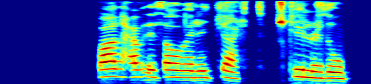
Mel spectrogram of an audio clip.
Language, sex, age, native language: Icelandic, male, 11, Icelandic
